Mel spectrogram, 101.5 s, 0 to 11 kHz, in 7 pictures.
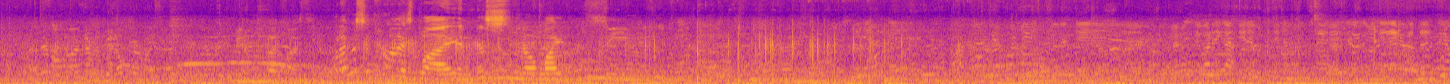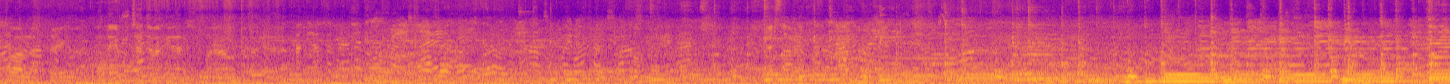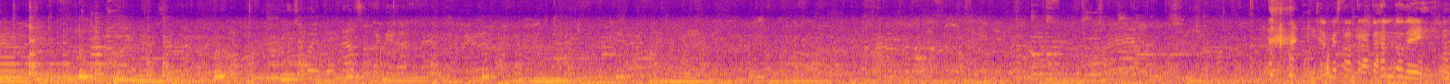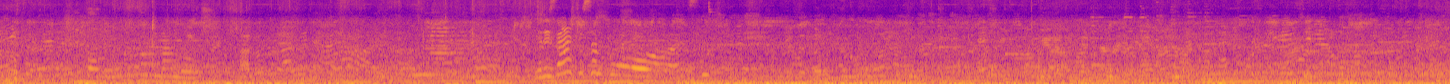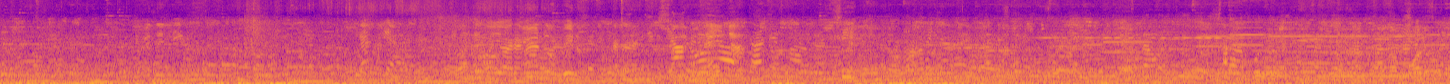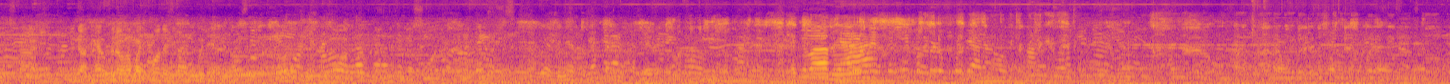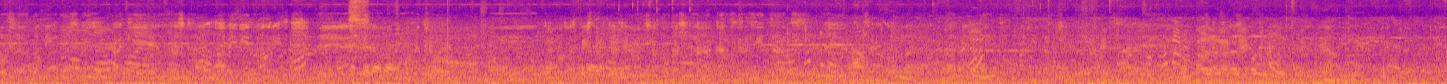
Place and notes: Soundwalk, Rastro, Madrid, 20100425
A brief soundwalk through Plaza Cabestreros, the epicentre of Madrids Rastro market, on a Sunday.
España, European Union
